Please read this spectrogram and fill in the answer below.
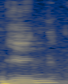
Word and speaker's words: Ng: name is r-a-g-e my last name is ing which is spelled n g if you search me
